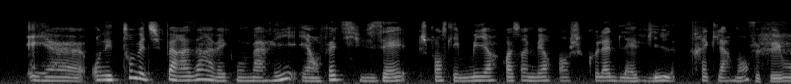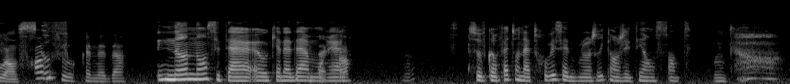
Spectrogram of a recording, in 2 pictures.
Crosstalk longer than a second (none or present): none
